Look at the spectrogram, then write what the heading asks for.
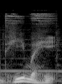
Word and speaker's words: धीमहि: भर्गो देवस्य धीमहि, धी लंबी होनी चाहिए, 2 मात्रा।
